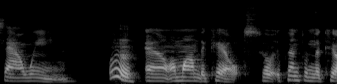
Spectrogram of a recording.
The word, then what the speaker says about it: Samhain: the Festival of s it spelled like Sam hay but it's Sween I'm on the Kelts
